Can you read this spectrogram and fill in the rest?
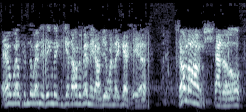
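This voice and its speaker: Gravelly, high-pitched old radio villain. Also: male voice, brisk, narrow, tinny audio. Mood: taunting. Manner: menacing, taunting. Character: ruthless gloating double-crossing swindler and killer villain. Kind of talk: 1930s radio acting. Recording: scratchy band-limited 1930s radio, echoey, noisy.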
